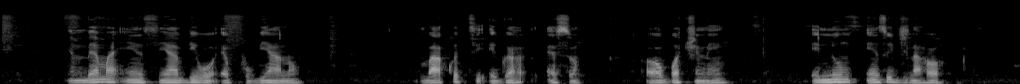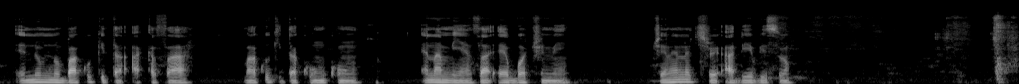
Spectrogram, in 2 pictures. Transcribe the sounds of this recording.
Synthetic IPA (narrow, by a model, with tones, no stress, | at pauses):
m̩˨bɛ˦mã˨ʔɛ˨n̩˨˦sĩ˦a˦bi˦wɔ˨ʔɛ˨pʰʊ˨bi˦a˦nʊ̃˦ | baː˨kʰʊ˦tʰɪ˨ʔɛ˨ɡa˨ɛ˦sʊ˨ | ɔ˨bɔ˦t͡ɕᶣɪ˨nɪ̃˦ | ɛ˨nũ˦m˦n̩˦su˦d͡ʑi˨nã˨ɦɔ˦ | ɛ˨nũ˦mnʊ̃˦baː˨kʰʊ˦kʰi˨tʰa̰˨ʔa̰˨kʰa˨saː˦ | baː˨kʰʊ˦kʰi˨tʰa˨kʰʊ̃˦ŋkʰʊ̃˦ŋ | ɛ˦nã˨mɪ̃˨ɛ̃˨n̩˨sa˦ʔɛ˦bɔ˦t͡ɕᶣɪ˨nɪ̃˦ | t͡ɕʰᶣɪ̃˨nɪ̃˦nʊ̃˦t͡ɕʰɪ˨ɾɪ˨ʔa̰˨dɪ˦ɛ˦bi˦sʊ˦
